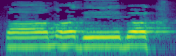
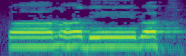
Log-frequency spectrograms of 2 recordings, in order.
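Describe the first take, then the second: First: The final sound is a full kh. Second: The final sound is only a partial kh. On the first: The word is said on its own. "একটা পূর্ণ খকারের উচ্চারণ কেমন হয়?" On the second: The visarga joins with the next sound. "মানে পুরোপুরি কিন্তু খকার হচ্ছে না"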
